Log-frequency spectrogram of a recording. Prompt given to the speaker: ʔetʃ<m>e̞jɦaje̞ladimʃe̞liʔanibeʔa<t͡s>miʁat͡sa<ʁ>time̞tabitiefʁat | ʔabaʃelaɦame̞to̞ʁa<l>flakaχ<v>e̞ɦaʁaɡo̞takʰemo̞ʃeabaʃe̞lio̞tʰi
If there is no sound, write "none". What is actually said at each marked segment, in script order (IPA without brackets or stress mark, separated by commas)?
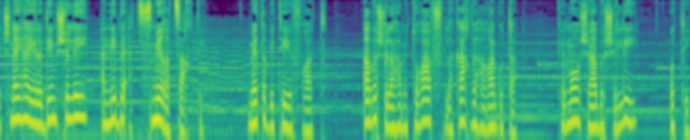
n, t͡s, χ, none, v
